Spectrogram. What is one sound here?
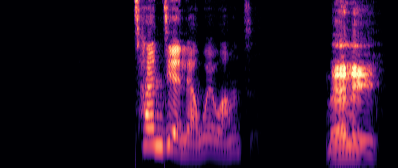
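A young woman speaks clearly.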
